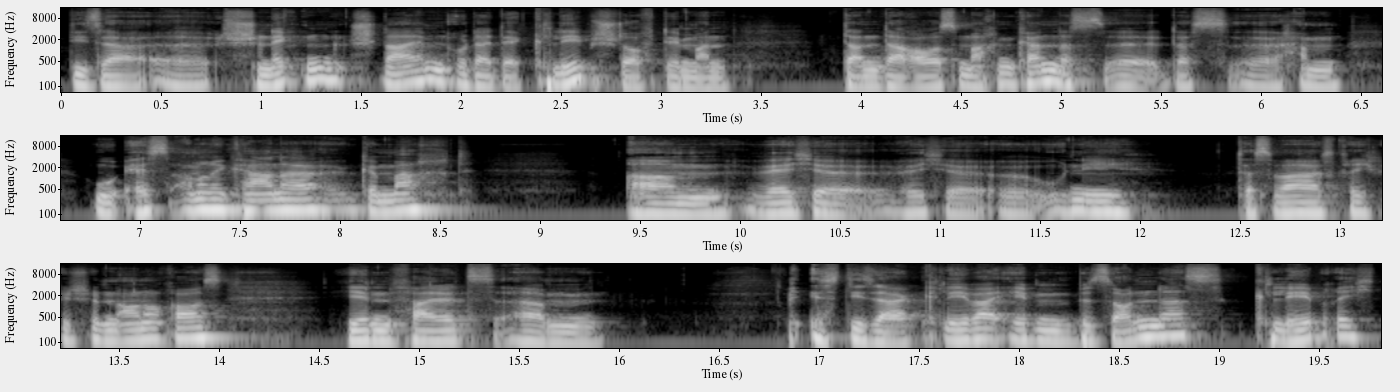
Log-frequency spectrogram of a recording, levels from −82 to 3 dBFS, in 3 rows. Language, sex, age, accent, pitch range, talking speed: German, male, 50-69, German, 95-115 Hz, 125 wpm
